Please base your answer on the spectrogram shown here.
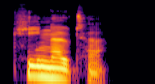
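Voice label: "keynoter", British English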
